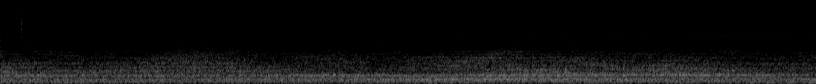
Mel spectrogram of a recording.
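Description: A bee buzzes softly among flowers.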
